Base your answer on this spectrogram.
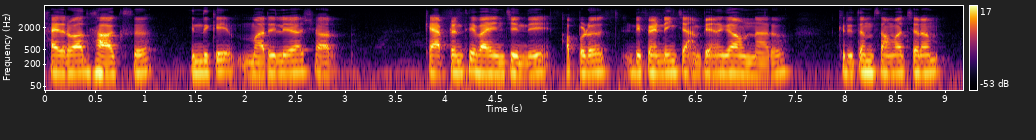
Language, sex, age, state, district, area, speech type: Telugu, male, 18-30, Telangana, Sangareddy, rural, spontaneous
